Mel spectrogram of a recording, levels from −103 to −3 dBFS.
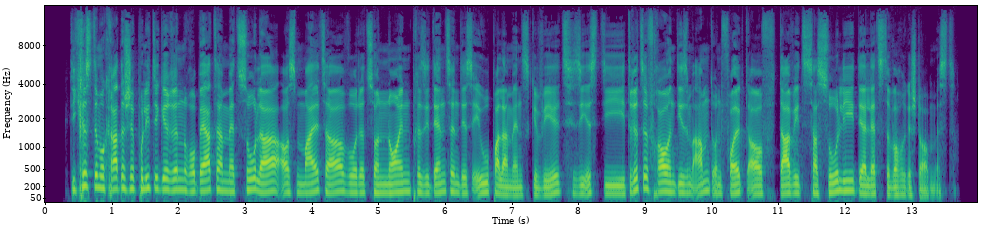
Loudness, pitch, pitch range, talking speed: -22 LUFS, 125 Hz, 110-145 Hz, 135 wpm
